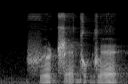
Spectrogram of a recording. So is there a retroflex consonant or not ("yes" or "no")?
yes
